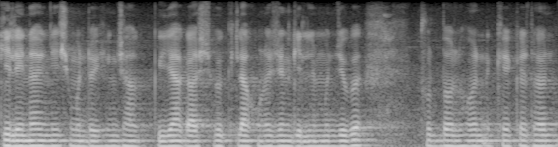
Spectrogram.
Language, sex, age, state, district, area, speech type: Bodo, male, 18-30, Assam, Kokrajhar, rural, spontaneous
